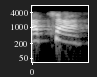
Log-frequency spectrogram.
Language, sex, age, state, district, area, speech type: Bengali, female, 45-60, West Bengal, Darjeeling, rural, conversation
